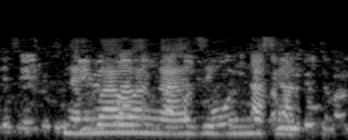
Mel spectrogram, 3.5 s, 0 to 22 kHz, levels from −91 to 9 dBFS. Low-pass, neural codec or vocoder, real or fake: 7.2 kHz; none; real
